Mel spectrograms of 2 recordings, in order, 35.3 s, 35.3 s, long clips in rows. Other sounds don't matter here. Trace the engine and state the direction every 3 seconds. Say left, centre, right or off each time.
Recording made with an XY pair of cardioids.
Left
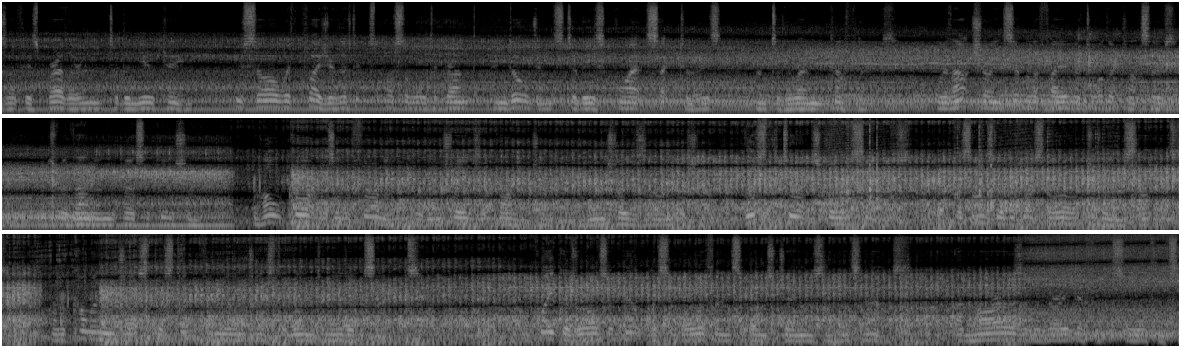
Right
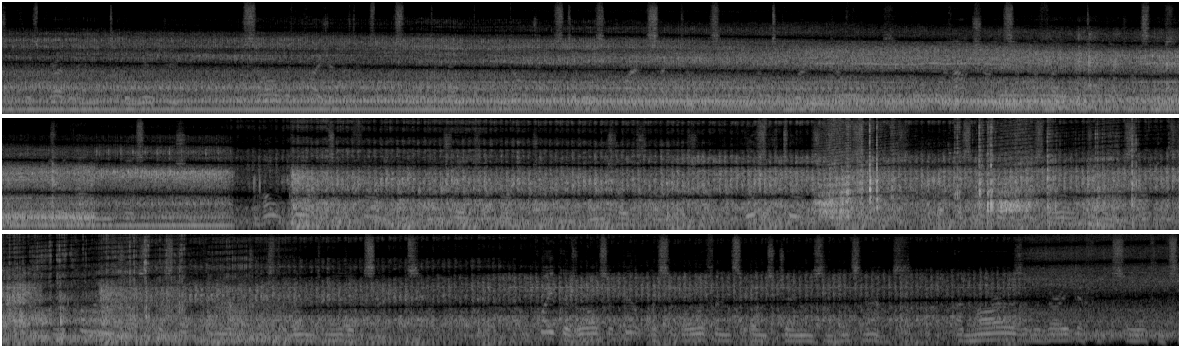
right, right, right, right, right, centre, centre, left, left, left, left, left.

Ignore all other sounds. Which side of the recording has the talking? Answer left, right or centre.
left.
